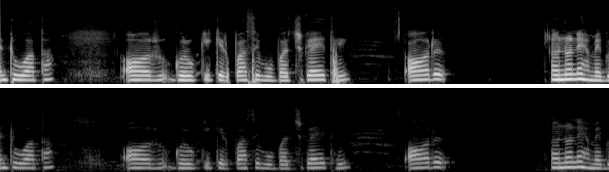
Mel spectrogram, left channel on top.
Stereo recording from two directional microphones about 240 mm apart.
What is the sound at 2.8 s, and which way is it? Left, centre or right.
Speech, left.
